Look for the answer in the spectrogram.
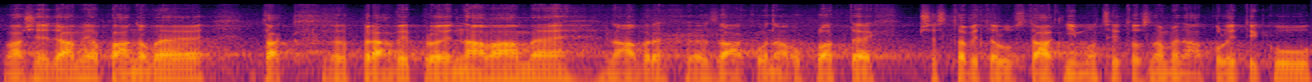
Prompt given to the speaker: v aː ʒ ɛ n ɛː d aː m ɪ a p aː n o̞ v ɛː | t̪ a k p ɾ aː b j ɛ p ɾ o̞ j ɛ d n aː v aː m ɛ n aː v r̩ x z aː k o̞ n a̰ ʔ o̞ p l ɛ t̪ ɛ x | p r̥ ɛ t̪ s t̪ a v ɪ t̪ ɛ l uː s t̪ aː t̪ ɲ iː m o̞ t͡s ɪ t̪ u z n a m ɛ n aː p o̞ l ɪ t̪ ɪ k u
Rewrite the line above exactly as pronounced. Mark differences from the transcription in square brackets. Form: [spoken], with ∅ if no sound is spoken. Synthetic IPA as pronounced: v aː ʒ ɛ n ɛː d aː m ɪ a p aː n o̞ v ɛː | t̪ a k p ɾ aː [v] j ɛ p ɾ o̞ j ɛ d n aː v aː m ɛ n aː v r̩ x z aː k o̞ n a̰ ʔ o̞ p l [a] t̪ ɛ x | p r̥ ɛ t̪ s t̪ a v ɪ t̪ ɛ l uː s t̪ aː t̪ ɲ iː m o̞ t͡s ɪ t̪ [o] z n a m ɛ n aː p o̞ l ɪ t̪ ɪ k u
